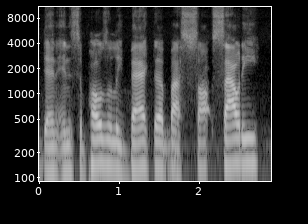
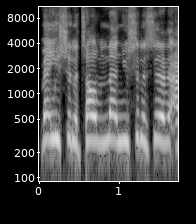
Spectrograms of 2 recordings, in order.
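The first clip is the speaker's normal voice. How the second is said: higher, fast complaint from the coworker; annoyed scolding; 10 semitones higher, faster than usual. Retold or imitated. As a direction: hurriedly blame him for talking. Coworker scolding him for telling.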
